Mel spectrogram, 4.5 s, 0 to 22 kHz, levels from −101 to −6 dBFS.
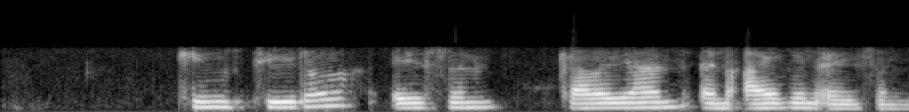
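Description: Throughout, tandem speech coding: the speech passed through several narrowband codecs in a row, likely ending in AMR-NB, so it sounds rough, muffled and warbly. The spectrogram is empty above 3.8 kHz.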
